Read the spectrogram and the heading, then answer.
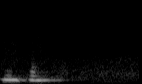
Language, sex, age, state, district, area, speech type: Telugu, female, 30-45, Andhra Pradesh, Vizianagaram, rural, conversation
